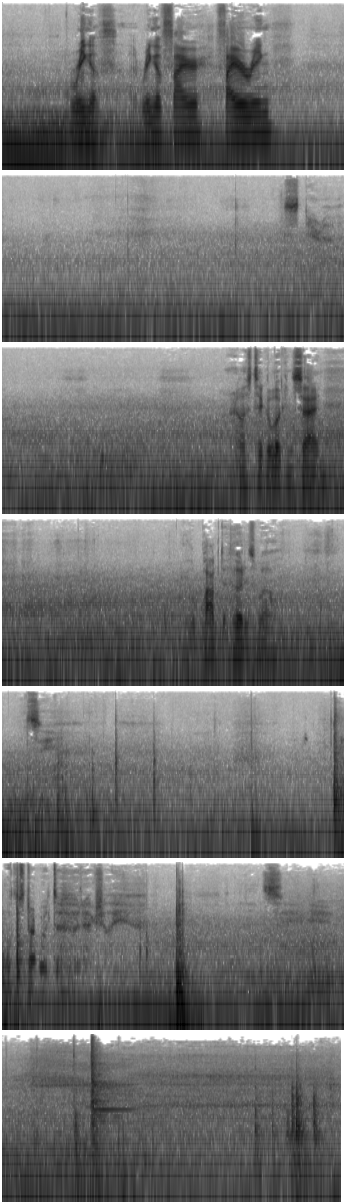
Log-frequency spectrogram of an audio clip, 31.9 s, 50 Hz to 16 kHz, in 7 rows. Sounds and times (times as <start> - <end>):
Outside, urban or manmade: 0.0 - 31.8
Vehicle: 0.0 - 31.8
Speech: 0.9 - 3.6, 12.1 - 13.4, 16.1 - 17.4, 22.8 - 24.5.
